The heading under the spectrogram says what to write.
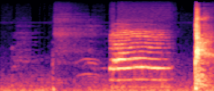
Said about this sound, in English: Our cat is just really excited about these suggestions.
